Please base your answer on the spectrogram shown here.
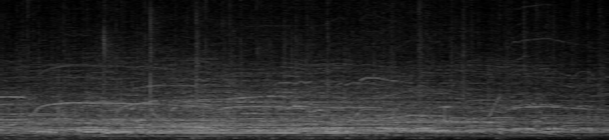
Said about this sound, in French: Ah, quand on chante des conneries, vous applaudissez, hein.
